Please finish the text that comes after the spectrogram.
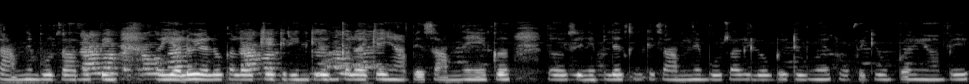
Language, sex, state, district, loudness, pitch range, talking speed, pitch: Hindi, female, Bihar, Jamui, -18 LUFS, 220-230 Hz, 160 wpm, 225 Hz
